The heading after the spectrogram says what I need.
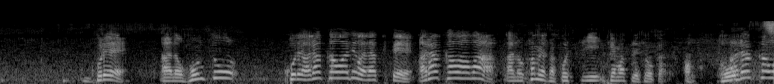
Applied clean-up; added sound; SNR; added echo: neural mask model Resemble Enhance denoiser.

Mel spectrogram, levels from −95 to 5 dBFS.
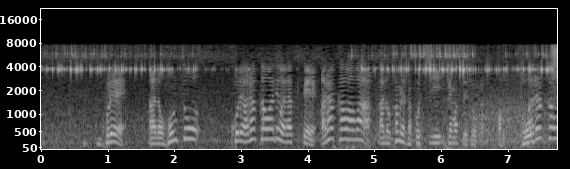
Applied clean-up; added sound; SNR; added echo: none; Bell; 1 dB; none.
